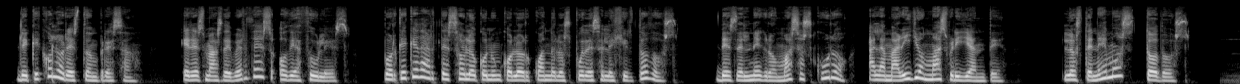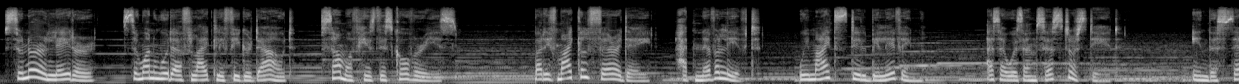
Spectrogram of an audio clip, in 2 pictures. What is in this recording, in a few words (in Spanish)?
Femenino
